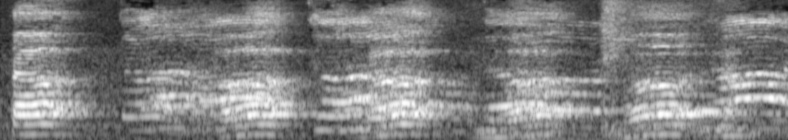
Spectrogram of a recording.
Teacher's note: जीभ हमारा ऊपर वाले दांत को टच करता है। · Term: दंत व्यंजन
